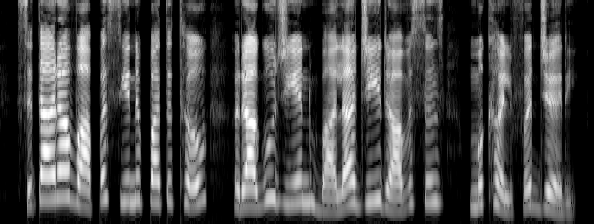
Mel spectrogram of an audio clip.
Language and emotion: Kashmiri, neutral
